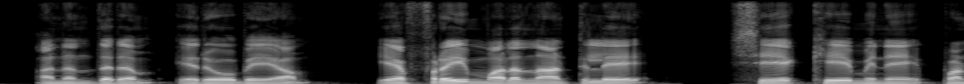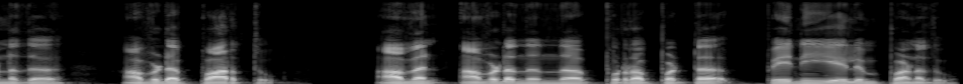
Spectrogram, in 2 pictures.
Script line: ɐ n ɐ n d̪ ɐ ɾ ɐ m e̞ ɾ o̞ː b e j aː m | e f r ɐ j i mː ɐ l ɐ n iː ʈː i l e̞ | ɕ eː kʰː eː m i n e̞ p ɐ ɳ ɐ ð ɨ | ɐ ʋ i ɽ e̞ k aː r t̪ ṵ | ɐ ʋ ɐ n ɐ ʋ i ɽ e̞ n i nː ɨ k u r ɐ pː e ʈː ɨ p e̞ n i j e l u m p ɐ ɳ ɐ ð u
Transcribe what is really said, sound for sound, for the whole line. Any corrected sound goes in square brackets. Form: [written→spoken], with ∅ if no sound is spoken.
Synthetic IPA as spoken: ɐ n ɐ n d̪ ɐ ɾ ɐ m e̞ ɾ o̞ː b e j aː m | e f r ɐ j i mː ɐ l ɐ n [iː→aː] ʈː i l e̞ | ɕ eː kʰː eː m i n e̞ p ɐ ɳ ɐ ð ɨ | ɐ ʋ i ɽ e̞ [k→p] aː r t̪ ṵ | ɐ ʋ ɐ n ɐ ʋ i ɽ e̞ n i nː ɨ [k→p] u r ɐ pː e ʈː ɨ p e̞ n i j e l u m p ɐ ɳ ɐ ð u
